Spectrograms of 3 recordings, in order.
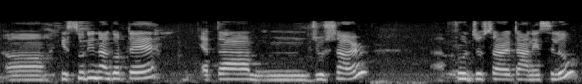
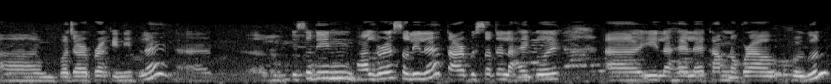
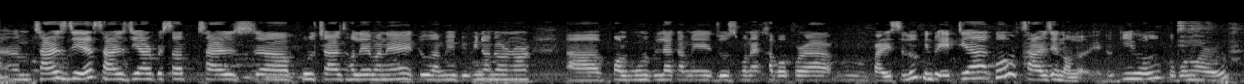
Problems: constant background noise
